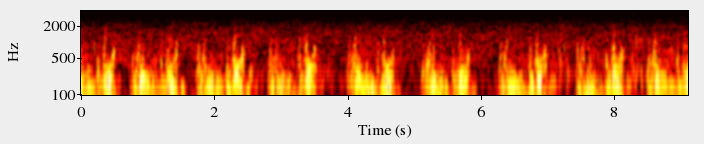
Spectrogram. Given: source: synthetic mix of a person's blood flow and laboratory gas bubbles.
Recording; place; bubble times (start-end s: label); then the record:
Doppler ultrasound of blood flow; precordium
0.06-0.23 s: bubbles
7.02-7.33 s: bubbles
7.60-7.69 s: bubbles
8.23-8.45 s: bubbles
8.83-8.90 s: bubbles
From the record:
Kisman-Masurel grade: 221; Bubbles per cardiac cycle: several, 3 to 8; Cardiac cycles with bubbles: 10 to 50%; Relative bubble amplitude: barely perceptible (0.100 to 0.250); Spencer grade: 2 (many but less than half of the cardiac periods contain bubble signals, singularly or in groups); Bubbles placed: only in the low amplitude regions of the cardiac cycle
